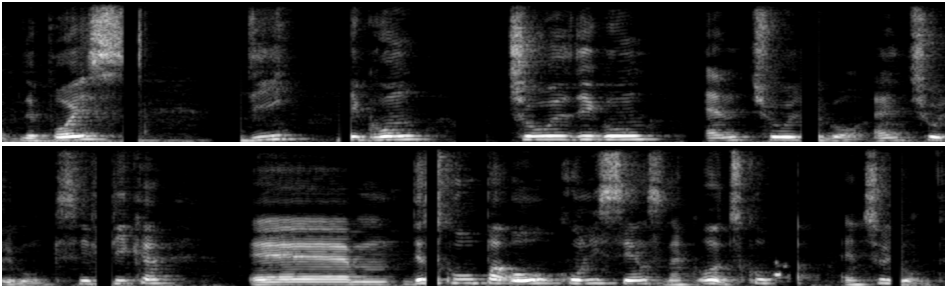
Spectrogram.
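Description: Lively man teaching, roomy sound. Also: a little high. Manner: lively, chatty teaching with repeated drills. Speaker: German teacher. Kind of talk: webinar lesson. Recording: roomy echo.

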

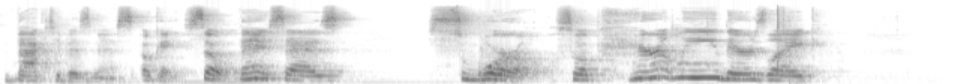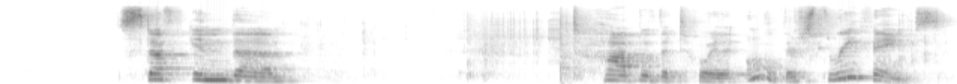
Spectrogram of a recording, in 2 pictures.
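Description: A woman's voice: a little high, expressive, takes it slowly, pauses often. A young woman chatting through a toy unboxing, giddy and rambling with lots of little asides. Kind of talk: casual unboxing chat. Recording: echoey room.

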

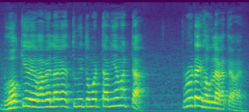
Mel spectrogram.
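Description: A man's voice: very high-pitched, big pitch swings, quick pace, a bit bright, voice pushed up, exaggerated voice. A man voicing a kind, playful young god in a devotional story, speaking in an easygoing, teasing way.

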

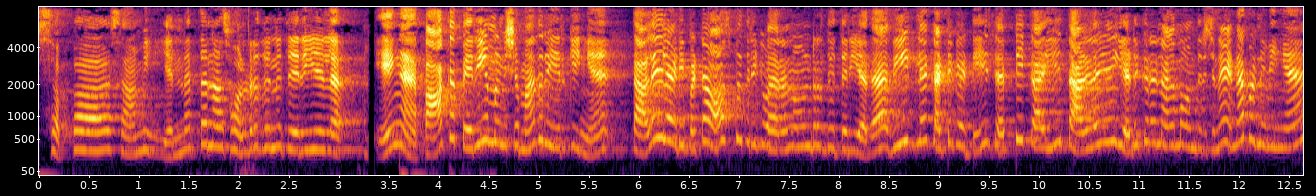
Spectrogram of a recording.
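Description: A woman's voice: extremely high pitch, lively intonation, normal speed, sharp tone, exaggerated voice. A woman playing an exasperated doctor who lectures her patients sternly, in a comedy sketch recorded in an echoey room. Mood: exasperated scolding. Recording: echoey room with long reverb.

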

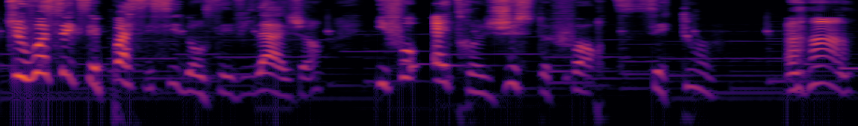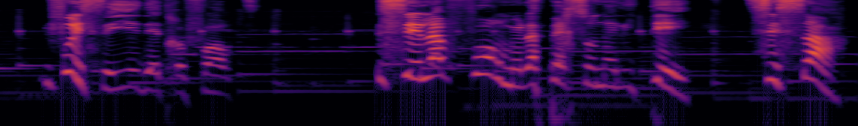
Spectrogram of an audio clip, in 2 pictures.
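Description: A woman's voice: high-pitched, very animated, normal speed, a bit bright, soft background music. A woman dubbing a firm, motherly village matron who gives advice and moans in pain. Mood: advising. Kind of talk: dubbed film acting.

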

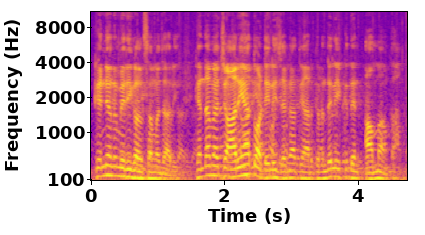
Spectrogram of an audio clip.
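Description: A man, a pastor preaching a sermon who retells scripture as a story, quoting its figures, and rises into loud calls to his congregation. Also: medium pitch, fast, a crowd in the background.

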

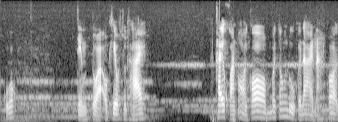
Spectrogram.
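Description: A game streamer gives casual commentary while playing a horror game, jumpy, exclaiming often and swearing freely. His voice is on the low side at a moderate pace. The audio is somewhat dull and lo-fi, with loud horror game music and sound effects.

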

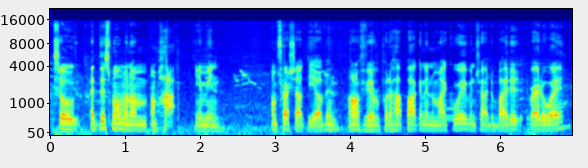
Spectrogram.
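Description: A man's voice: mid-range voice, level tone, rapid-fire. A young adult man chatting casually on a vlog, making jokey, mock-cocky excuses. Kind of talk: casual chat, sports challenge vlog. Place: outdoor basketball court and car. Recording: wind and outdoor street noise.

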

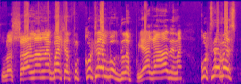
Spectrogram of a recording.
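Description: A man playing a tipsy, quarrelsome village man who dodges a debt, with a loud, bickering manner. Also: very high voice, lively intonation, measured pace, no echo, exaggerated voice. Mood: shouting. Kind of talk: village comedy web series.

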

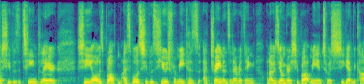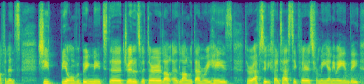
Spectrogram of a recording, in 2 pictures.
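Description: A woman in her twenties speaks with a west of Ireland accent. Her voice is clear and smooth at a middling pitch, with little rise and fall. She talks reflectively, as an athlete answering interview questions. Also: completely flat delivery, brisk. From Galway, west of Ireland. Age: 20s. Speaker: camogie player being interviewed. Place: indoor interview set with sponsor backdrop.

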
